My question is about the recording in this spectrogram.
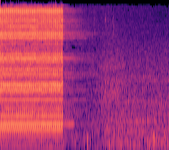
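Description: An electronic buzzer sounds one steady buzzing tone and cuts off sharply under a second in. It is the signal that opens an electronic vote in the legislative chamber.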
